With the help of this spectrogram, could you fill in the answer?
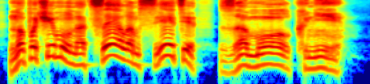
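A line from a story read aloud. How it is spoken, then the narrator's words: Growled. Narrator (Russian): рыкнул Вульф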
